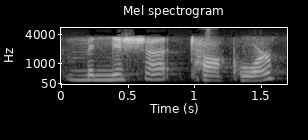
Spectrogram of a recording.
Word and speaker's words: Manisha Thakor: It's at Manisha Thakur. And I will spell it M-A-N-I-S-H-A-T-H-A-K-O-R.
